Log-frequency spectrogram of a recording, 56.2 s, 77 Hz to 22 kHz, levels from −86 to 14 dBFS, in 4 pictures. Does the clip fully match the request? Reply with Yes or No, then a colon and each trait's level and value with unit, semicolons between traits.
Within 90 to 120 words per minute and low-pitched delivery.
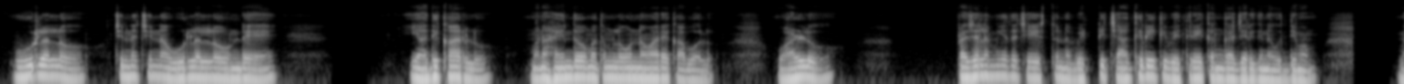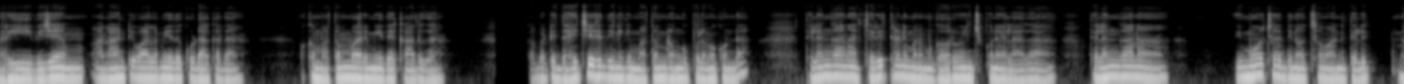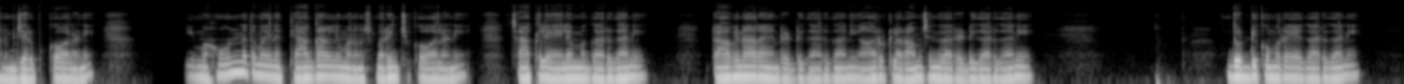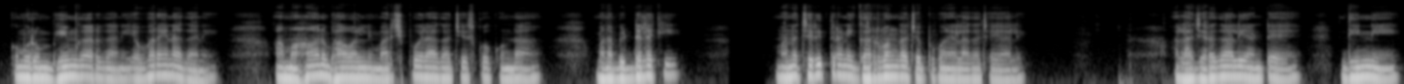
Yes: average, 100 wpm; low, 115 Hz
